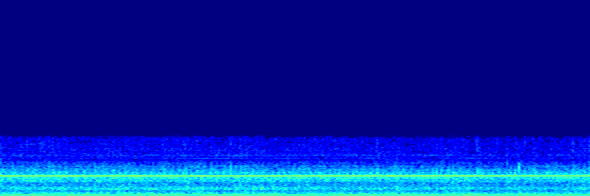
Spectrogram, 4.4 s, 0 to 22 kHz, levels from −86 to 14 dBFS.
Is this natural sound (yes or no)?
yes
